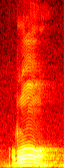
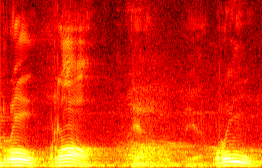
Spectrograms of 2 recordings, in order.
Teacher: ini ini sama dengan lam tadi ya bukan dengan bibirnya jadi bibirnya tidak usah mecucu ya cukup diangkat pangkal lidah nya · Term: tebal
